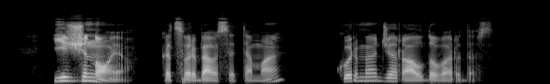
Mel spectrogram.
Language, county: Lithuanian, Vilnius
